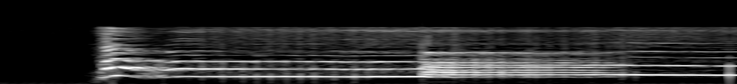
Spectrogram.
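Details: Howl of a female Doberman left home alone, a long steady tone that jumps upward partway through and then holds, strong and harmonic throughout, with faint low background hum before it begins.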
